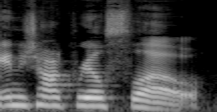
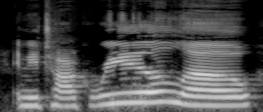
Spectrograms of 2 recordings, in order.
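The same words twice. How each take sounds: First: "slow" with a clear s sound, said slowly; drawn-out "real slow". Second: Slow lyric with "low" clear at the end; real low. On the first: Host contrasting the lyric with "slow" instead. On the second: Host testing whether the lyric says "low". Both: Shown as a demonstration. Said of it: "but it feels like she's saying".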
